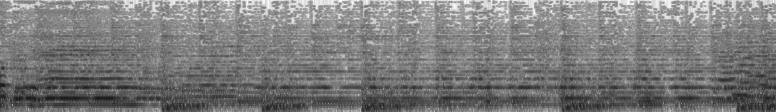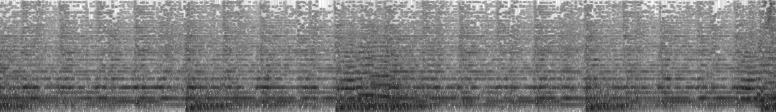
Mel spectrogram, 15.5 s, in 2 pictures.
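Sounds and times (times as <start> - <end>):
yoga anthem in Hindi: 0.0 - 15.5.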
